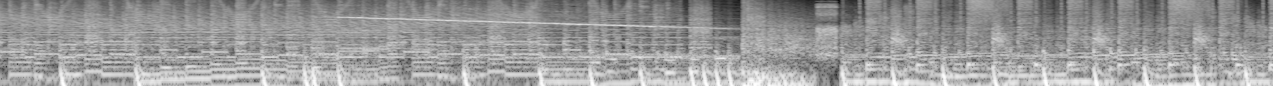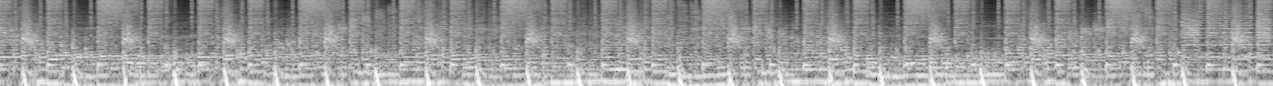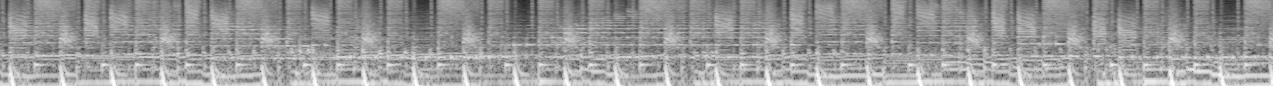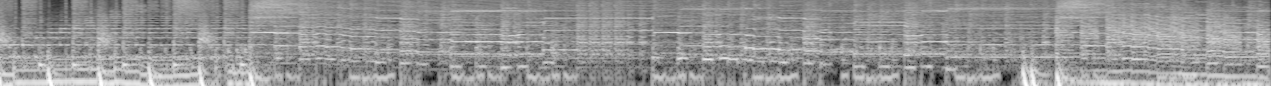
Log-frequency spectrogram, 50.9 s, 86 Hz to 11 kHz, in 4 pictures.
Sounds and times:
Trance music: 0.0 - 50.9.

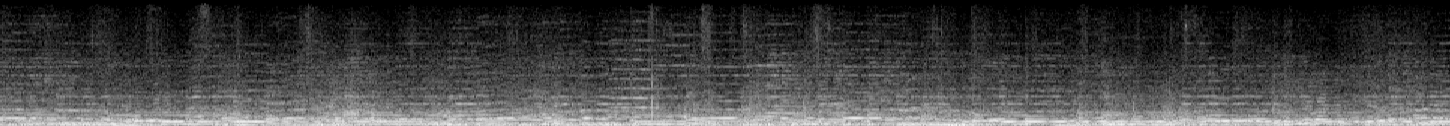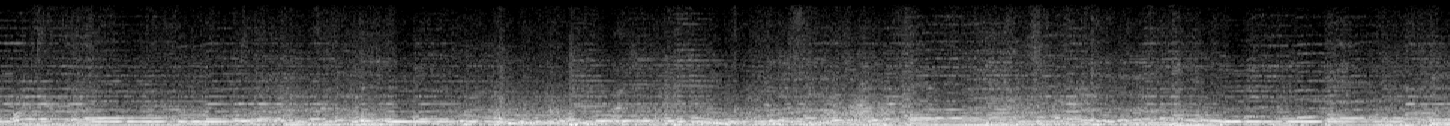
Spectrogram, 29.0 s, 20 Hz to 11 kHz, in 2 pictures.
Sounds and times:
Music: 0.0 - 29.0.

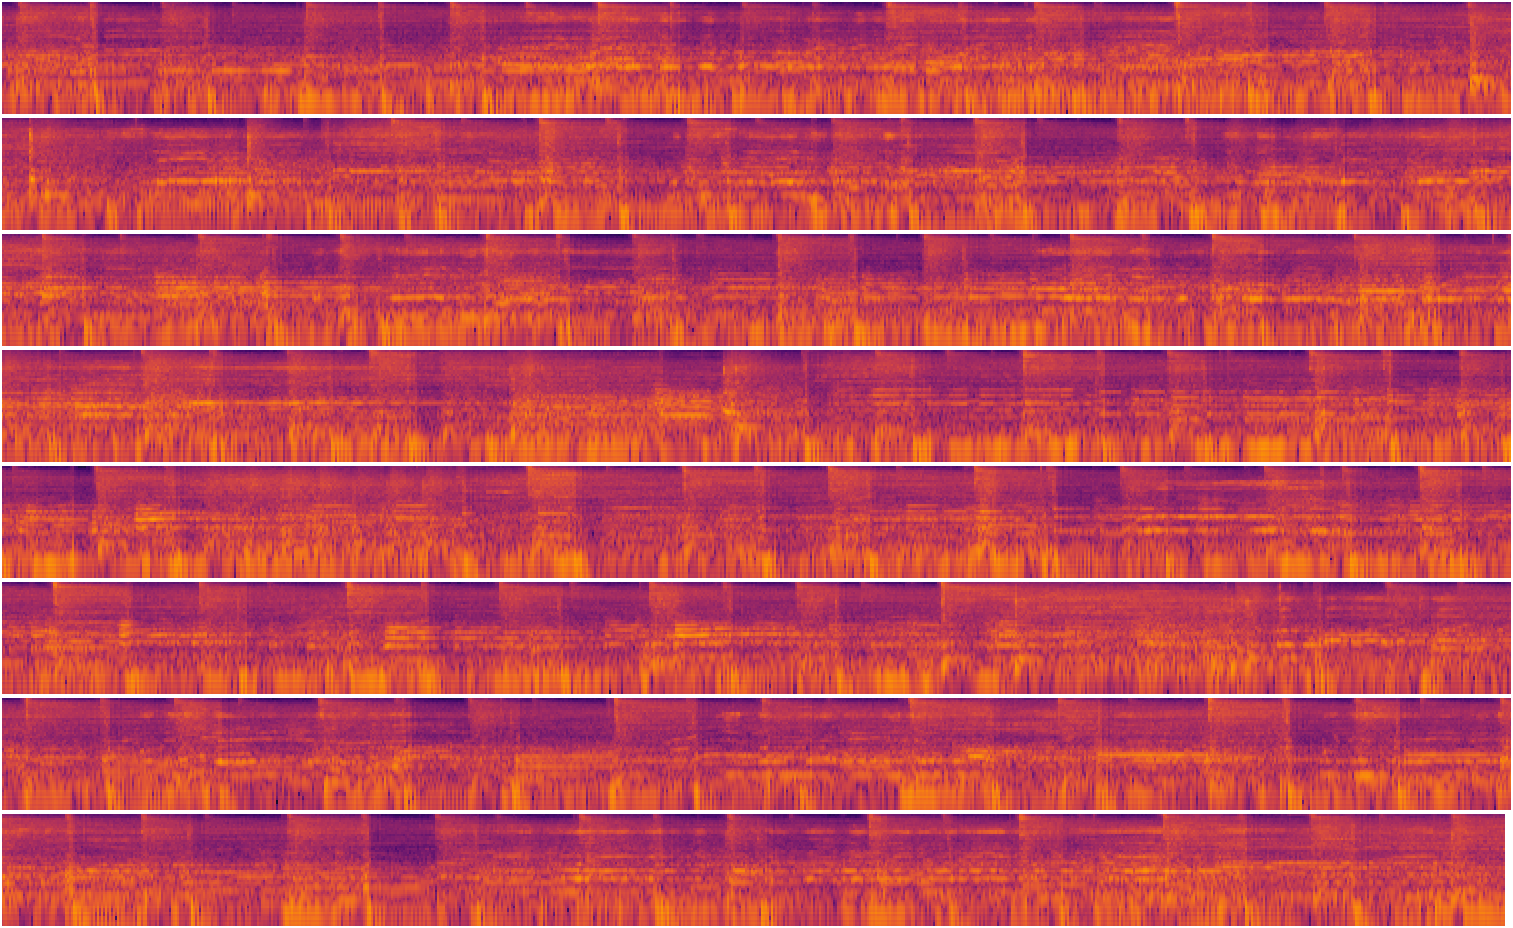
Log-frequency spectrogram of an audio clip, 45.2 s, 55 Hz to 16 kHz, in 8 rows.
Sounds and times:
Drum: 0.0 - 45.2
Drum kit: 0.0 - 45.2.

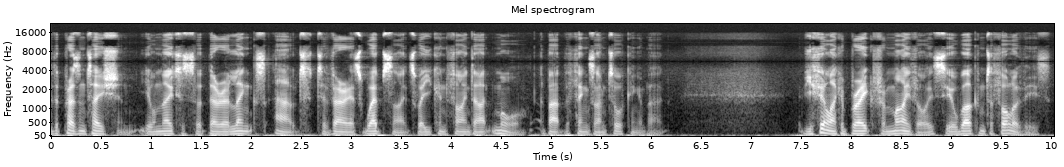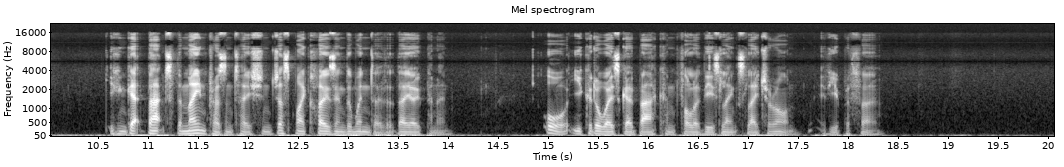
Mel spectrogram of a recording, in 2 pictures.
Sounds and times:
Speech: 0.0 - 6.2, 7.5 - 10.0, 10.6 - 14.1, 15.0 - 18.4.

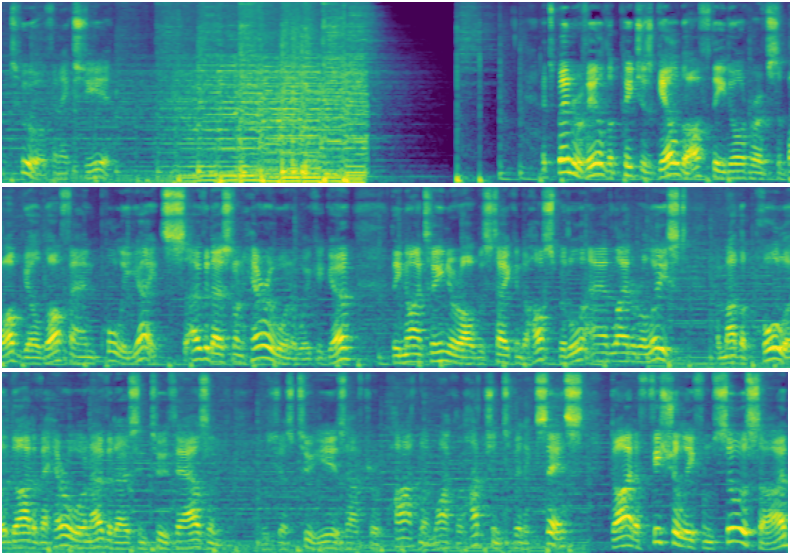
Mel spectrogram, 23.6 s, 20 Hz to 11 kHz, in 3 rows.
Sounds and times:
Speech: 0.0 - 1.2, 5.4 - 23.6
Soundtrack music: 0.0 - 4.8, 8.0 - 21.8.

